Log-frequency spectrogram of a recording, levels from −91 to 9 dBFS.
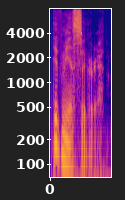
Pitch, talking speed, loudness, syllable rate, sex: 110 Hz, 260 wpm, -16 LUFS, 8.6 syllables/s, male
